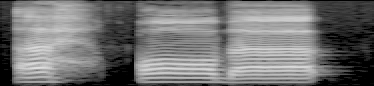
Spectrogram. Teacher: Ha from the middle of the throat, qaf full mouth.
